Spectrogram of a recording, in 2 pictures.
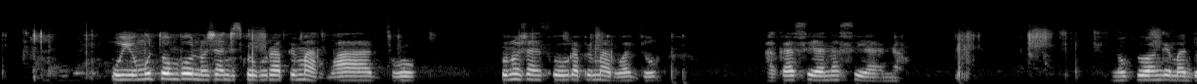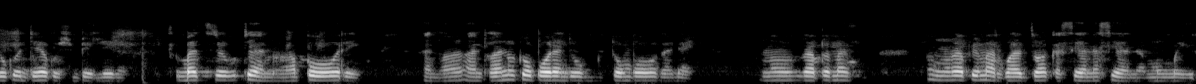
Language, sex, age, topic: Ndau, female, 18-24, health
